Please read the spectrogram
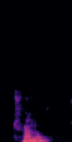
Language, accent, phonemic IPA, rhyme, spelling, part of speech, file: English, Southern England, /ˈtræməl/, -æməl, trammel, noun / verb, LL-Q1860 (eng)-trammel.wav
- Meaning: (noun) 1. Whatever impedes activity, progress, or freedom, such as a net or shackle 2. A fishing net that has large mesh at the edges and smaller mesh in the middle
